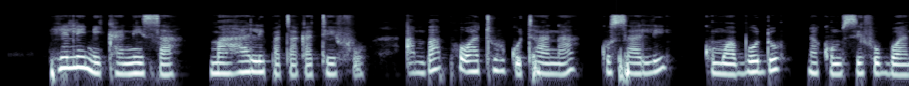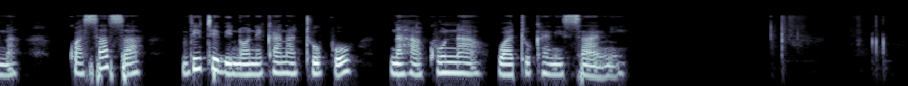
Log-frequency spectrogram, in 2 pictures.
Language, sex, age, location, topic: Swahili, female, 25-35, Nairobi, education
